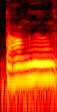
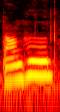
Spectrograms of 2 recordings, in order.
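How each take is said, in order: First: The middle h sound is skipped. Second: The middle h sound is clearly pronounced. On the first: The speaker calls it wrong. "my brain doesn't click the right way and I say Dongun" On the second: The speaker calls it right. "instead of Donghoon"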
